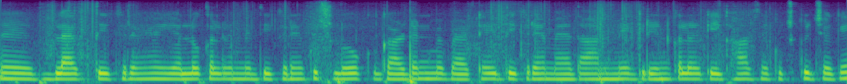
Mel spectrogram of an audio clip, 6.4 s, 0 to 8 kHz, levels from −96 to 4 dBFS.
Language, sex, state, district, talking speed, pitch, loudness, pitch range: Hindi, female, Odisha, Khordha, 265 wpm, 195 Hz, -16 LUFS, 195-200 Hz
